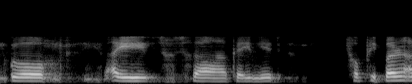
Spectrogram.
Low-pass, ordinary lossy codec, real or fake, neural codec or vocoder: 3.6 kHz; none; fake; codec, 16 kHz, 1 kbps, FunCodec, trained on LibriTTS, 50 frames a second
